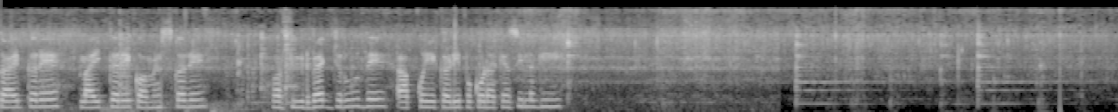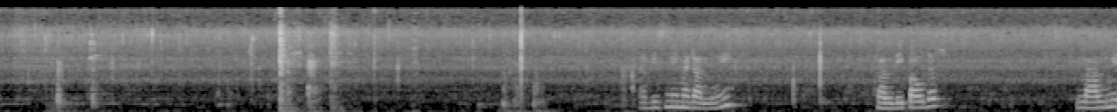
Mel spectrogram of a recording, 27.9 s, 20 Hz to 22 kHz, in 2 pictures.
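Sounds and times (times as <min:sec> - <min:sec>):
onion frying in hot oil: 0:00.0 - 0:27.9
metal ladle clinking on pot: 0:09.9 - 0:13.3.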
